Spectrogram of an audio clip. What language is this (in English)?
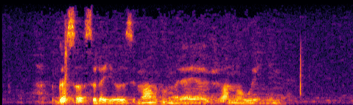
Kinyarwanda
